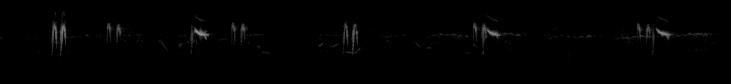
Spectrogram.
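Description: White wagtail giving sharp, high chirping calls in short bursts, several notes every second or so, with quieter twittering between.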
